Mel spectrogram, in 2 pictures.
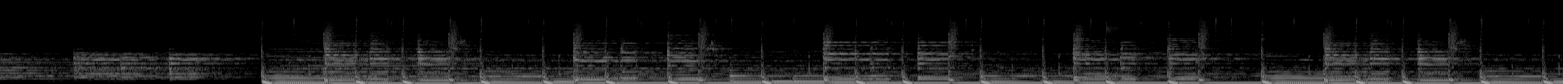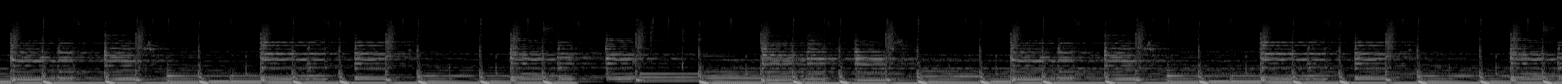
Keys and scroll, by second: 3.3 x, 5.5 super+c, 5.6 super+v, 6.3 x, 8.0 super+v, 9.0 x, 13.9 x, 18.4 z, 19.5 x, 20.5 z, 21.8 x, 23.9 super+c, 24.2 x, 25.5 super+v, 26.2 x, 30.3 super+c, 30.5 super+v.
